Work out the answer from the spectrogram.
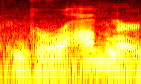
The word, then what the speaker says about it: Grosvenor: And we are at the western terminus of the very easy to pronounce Grosvenor Street. G-R-S-V-E-N-O-R. Grosvenor. Some would say Grosvenor, but do not say Grosvenor.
